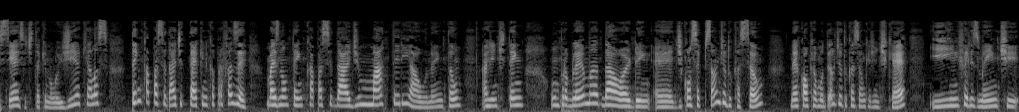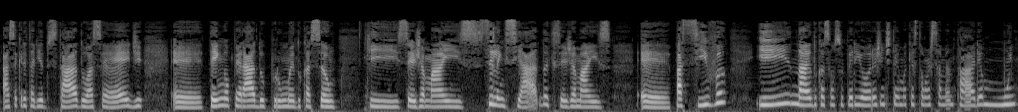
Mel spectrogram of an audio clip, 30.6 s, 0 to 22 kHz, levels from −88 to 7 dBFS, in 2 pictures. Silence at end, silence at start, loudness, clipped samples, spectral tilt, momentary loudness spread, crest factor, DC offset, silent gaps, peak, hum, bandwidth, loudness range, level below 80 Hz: 0 s; 0 s; -26 LUFS; under 0.1%; -4 dB/octave; 10 LU; 20 dB; under 0.1%; none; -6 dBFS; none; 11 kHz; 4 LU; -58 dBFS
